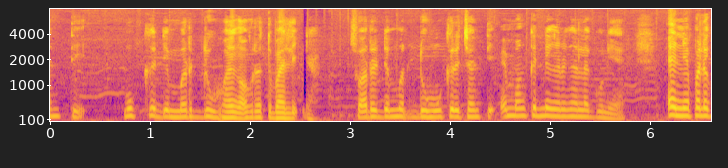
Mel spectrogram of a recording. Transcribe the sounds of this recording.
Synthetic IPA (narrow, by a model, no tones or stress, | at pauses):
ant̪ɪʔ | mukədiəmərduɦaŋɡaʔkudat̪əbalɪk̚dah | suaɾədəmərdumukədət͡ʃant̪ɪʔmemaŋkənəŋdəŋanlaɡunia̰ʔɛnjaŋpalɪŋ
